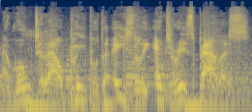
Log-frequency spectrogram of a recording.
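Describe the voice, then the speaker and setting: An actor playing a proud, earnest young brother in a fairy tale, with a very creaky voice. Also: male voice, a little high, moderate pace. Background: clear music.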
